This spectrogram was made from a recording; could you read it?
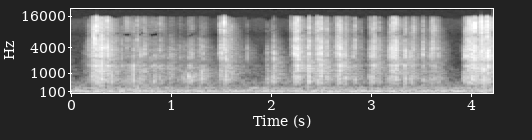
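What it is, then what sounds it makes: Beeswax food wrap being crinkled. A beeswax-coated cotton food wrap is folded and scrunched in the hands, making bursts of bright, papery crinkling that come and go over a steady low hum.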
